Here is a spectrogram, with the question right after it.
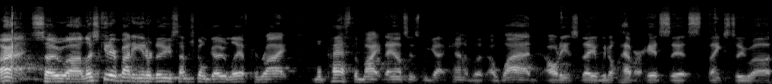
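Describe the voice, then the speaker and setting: A man with a Southern US accent, very fast and with hardly any pauses, his loudness swinging widely. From US South, Georgia. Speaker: radio auction host. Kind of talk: live radio broadcast chat. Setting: studio with live radio and Facebook feed.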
